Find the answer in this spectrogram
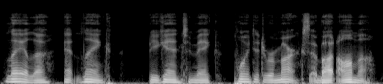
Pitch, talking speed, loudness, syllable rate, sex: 100 Hz, 155 wpm, -18 LUFS, 4.9 syllables/s, male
